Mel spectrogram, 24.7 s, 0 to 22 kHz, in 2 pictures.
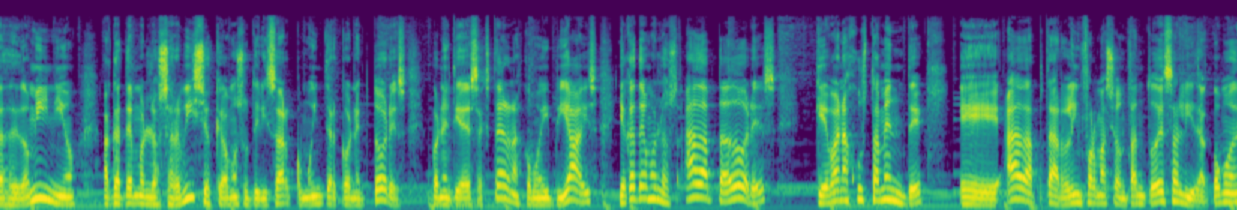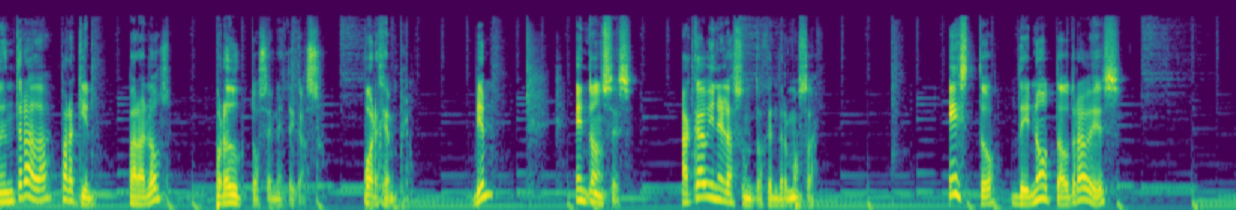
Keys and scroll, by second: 1.3 j, 2.2 shift+v, 4.2 Escape, 5.8 j, 6.2 j, 7.1 v, 8.3 Escape, 9.3 k, 14.2 j, 14.9 shift+v, 17.4 Escape, 23.0 shift+v.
